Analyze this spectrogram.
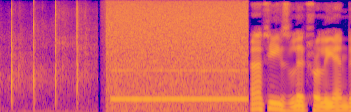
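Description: Television static hisses loudly.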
